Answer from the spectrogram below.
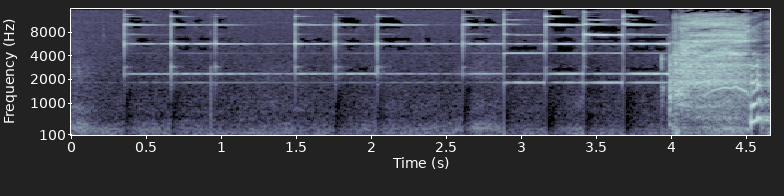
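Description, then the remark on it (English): A series of bright, ringing bell-like tones is struck in a quick rhythm, picking out a slightly halting attempt at the Jingle Bells melody, then cut off by a sudden burst of rustling noise. “no, that was supposed to be Jingle Bells.”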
